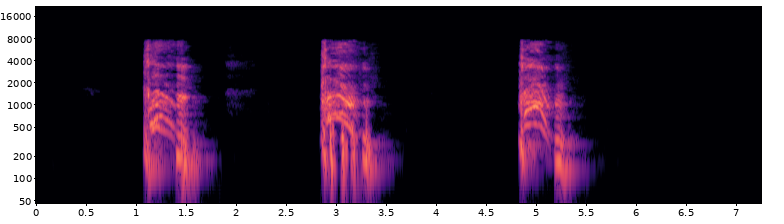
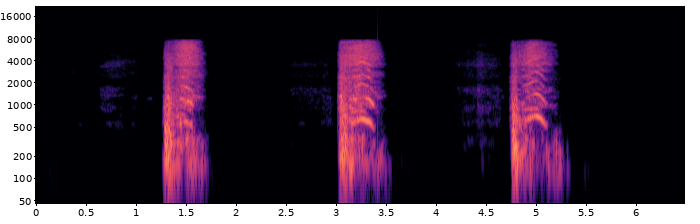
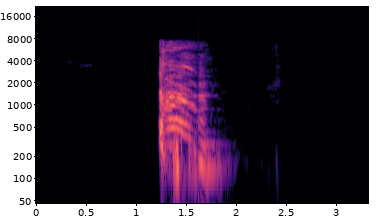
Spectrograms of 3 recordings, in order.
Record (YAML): three_cough_length: 7.3 s
three_cough_amplitude: 19533
three_cough_signal_mean_std_ratio: 0.34
exhalation_length: 6.5 s
exhalation_amplitude: 23960
exhalation_signal_mean_std_ratio: 0.33
cough_length: 3.3 s
cough_amplitude: 19567
cough_signal_mean_std_ratio: 0.28
survey_phase: beta (2021-08-13 to 2022-03-07)
age: 45-64
gender: Male
wearing_mask: 'No'
symptom_none: true
smoker_status: Ex-smoker
respiratory_condition_asthma: false
respiratory_condition_other: false
recruitment_source: REACT
submission_delay: 1 day
covid_test_result: Negative
covid_test_method: RT-qPCR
